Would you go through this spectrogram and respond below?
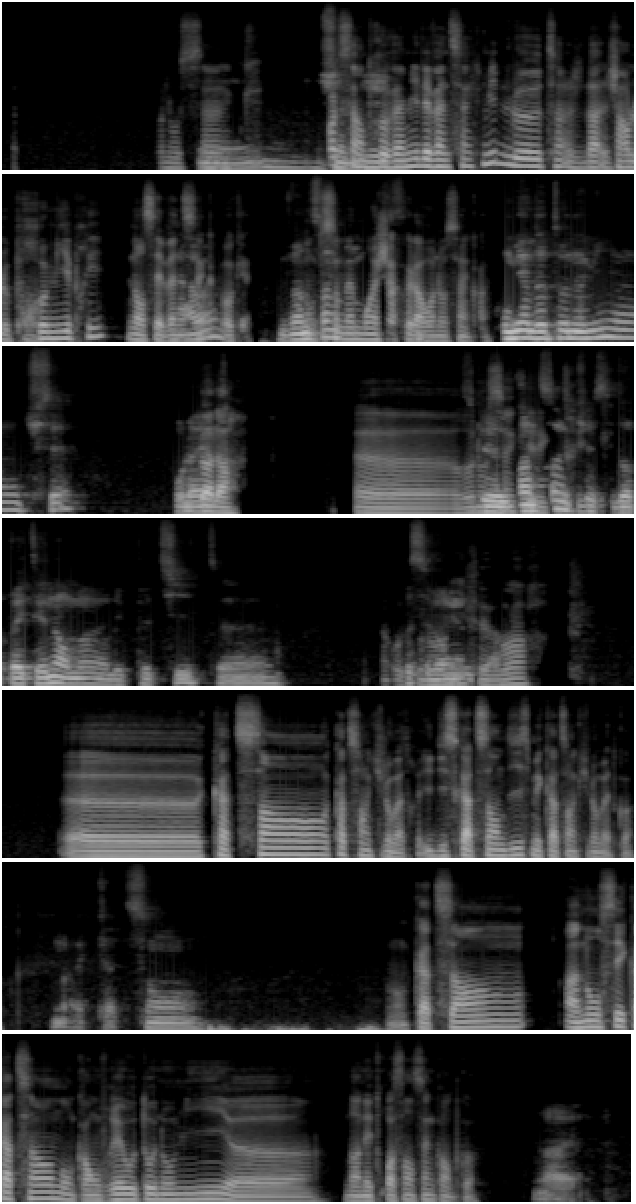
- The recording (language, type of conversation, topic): French, unstructured, Que faites-vous pour réduire votre consommation d’énergie ?
- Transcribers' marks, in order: tapping; static; distorted speech; other background noise; drawn out: "Heu"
